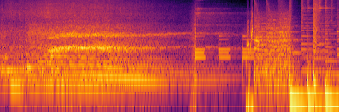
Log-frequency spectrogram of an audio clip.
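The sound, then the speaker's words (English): NASCAR race cars roar and whine through a long skidding turn on a track, tires squealing loudly, followed by a burst of sharp screeches and engine revs as more cars slide past, making tight turns and avoiding the other cars. “train to safely drive around a track, making tight turns and avoiding the other cars for a long time.”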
